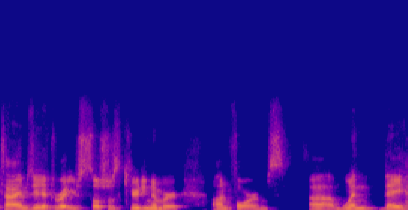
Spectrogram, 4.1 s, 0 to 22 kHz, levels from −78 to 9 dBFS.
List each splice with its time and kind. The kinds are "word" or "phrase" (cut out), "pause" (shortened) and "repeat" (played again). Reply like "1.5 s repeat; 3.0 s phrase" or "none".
none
